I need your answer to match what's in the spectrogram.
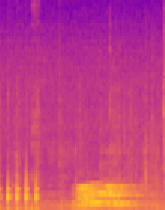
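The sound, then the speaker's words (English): A cat gives four quick, chirpy little trills, then a longer drawn-out meow, fairly clear against a quiet background. “Oh my, a fussy fuss cat.”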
